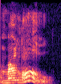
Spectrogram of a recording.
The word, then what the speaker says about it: Merlot: So even I am not a drinker, but I know to pronounce the name, it's more Merlot.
